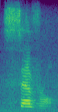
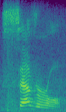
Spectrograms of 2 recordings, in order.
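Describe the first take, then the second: First: "several" as SEV-rul; shortened, two syllables. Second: "Several" as sev-er-al; full three syllables. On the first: Teacher modelling the common form, "several" as sev-rul. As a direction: drop the middle vowel of "several". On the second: Teacher showing the long form, "Several" in three syllables. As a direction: keep the middle vowel in "Several". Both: Shown as a demonstration. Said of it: "is often several".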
